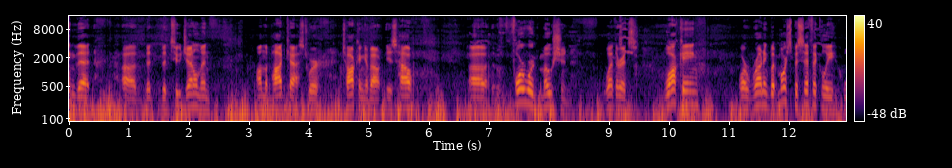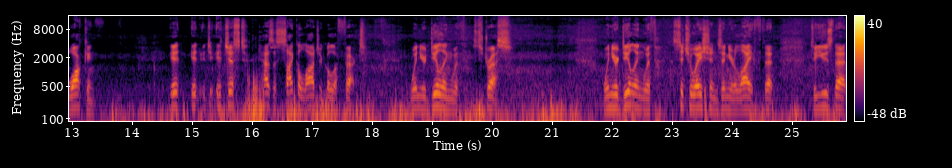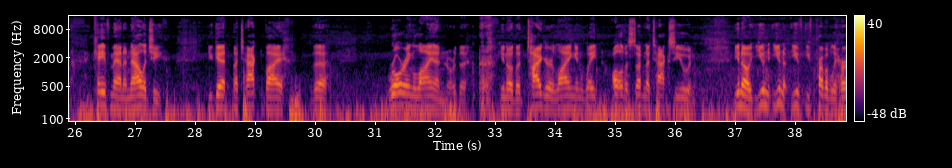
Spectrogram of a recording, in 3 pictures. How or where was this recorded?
outdoors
